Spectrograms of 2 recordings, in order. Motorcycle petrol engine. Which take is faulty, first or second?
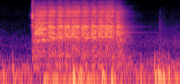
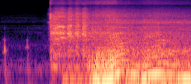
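first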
